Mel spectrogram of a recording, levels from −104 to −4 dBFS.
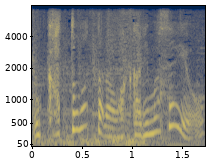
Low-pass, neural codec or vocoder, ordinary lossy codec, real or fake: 7.2 kHz; none; none; real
